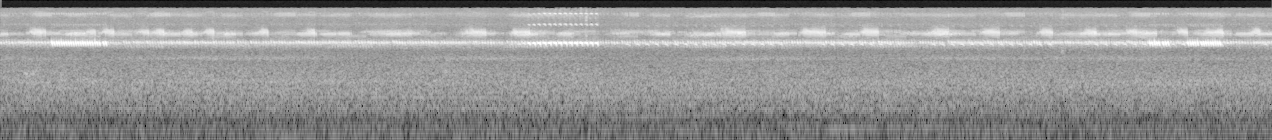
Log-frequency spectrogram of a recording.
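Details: Night cricket chorus: a constant high trill, with three louder, purer bursts about five seconds apart, each lasting roughly half a second.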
